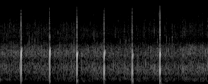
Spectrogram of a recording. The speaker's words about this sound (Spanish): Y yo le quiero pedir, por favor, que le demos un aplauso a Dios, porque Él se lo merece.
